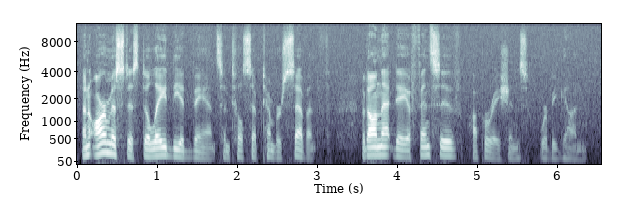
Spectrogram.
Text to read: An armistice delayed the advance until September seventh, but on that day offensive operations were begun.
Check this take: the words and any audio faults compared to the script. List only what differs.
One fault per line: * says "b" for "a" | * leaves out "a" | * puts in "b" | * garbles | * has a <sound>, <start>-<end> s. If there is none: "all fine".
all fine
